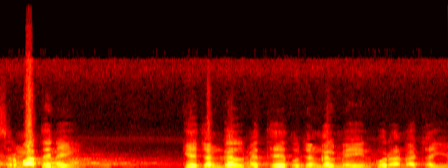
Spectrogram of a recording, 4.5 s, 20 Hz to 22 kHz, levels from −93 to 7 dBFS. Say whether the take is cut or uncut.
uncut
